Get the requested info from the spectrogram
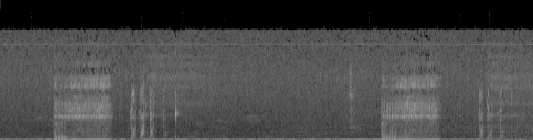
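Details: A female pet bulldog napping on a couch gives two loud rattling snores about five seconds apart, each a low buzzing vibration on the in-breath; typical snoring of a flat-faced dog.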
